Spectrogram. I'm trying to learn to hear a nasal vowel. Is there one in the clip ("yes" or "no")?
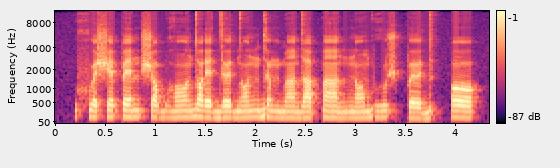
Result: yes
